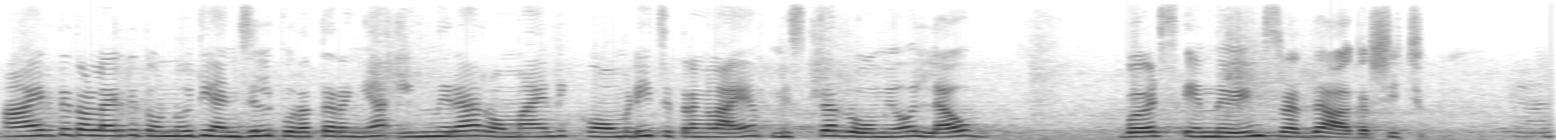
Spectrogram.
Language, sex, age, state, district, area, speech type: Malayalam, female, 18-30, Kerala, Idukki, rural, read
